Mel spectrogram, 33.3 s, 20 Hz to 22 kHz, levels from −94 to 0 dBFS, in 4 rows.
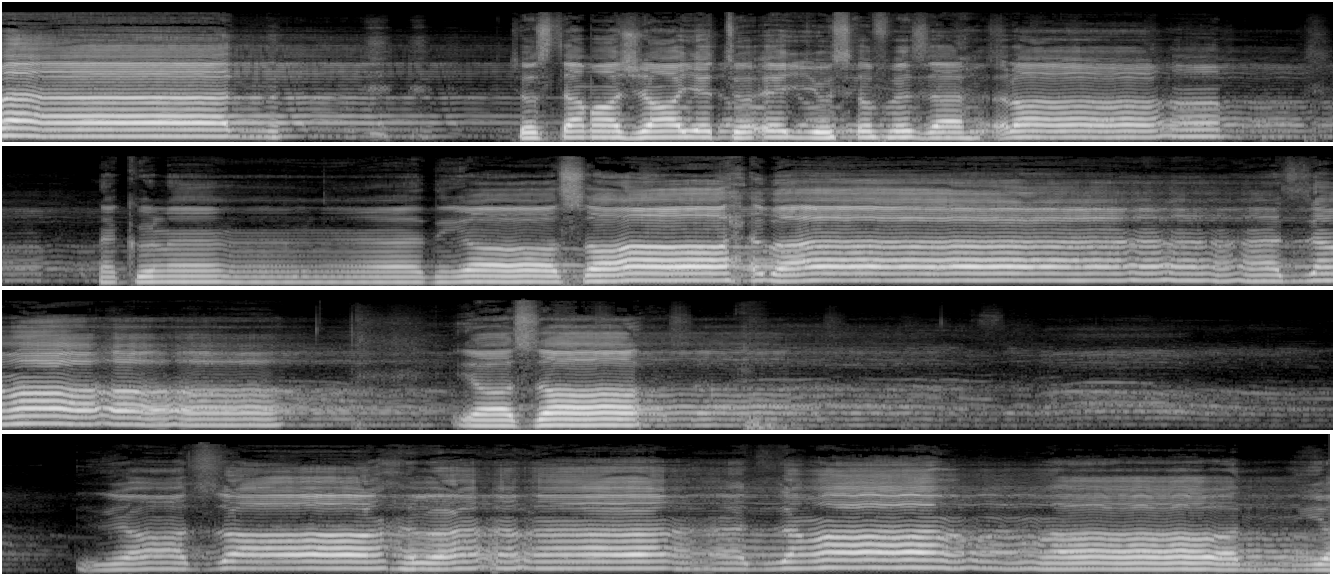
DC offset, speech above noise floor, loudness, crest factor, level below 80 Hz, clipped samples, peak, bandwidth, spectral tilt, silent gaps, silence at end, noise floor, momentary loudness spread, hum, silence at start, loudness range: under 0.1%; 39 dB; -18 LUFS; 16 dB; -66 dBFS; under 0.1%; -2 dBFS; 16 kHz; -5.5 dB/octave; none; 0 s; -56 dBFS; 17 LU; none; 0 s; 11 LU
